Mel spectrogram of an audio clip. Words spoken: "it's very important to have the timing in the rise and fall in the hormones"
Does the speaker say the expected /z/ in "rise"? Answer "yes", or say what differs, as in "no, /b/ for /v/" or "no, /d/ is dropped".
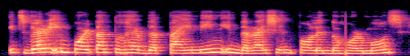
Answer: no, /s/ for /z/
